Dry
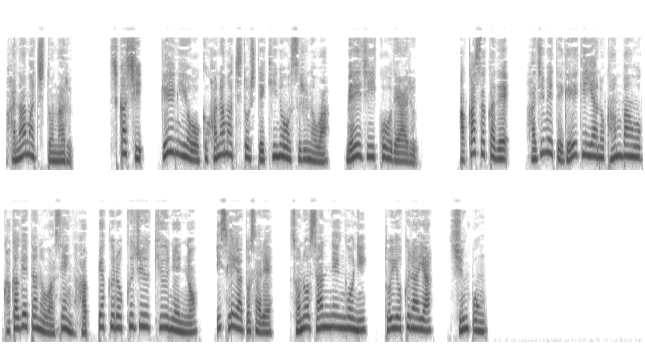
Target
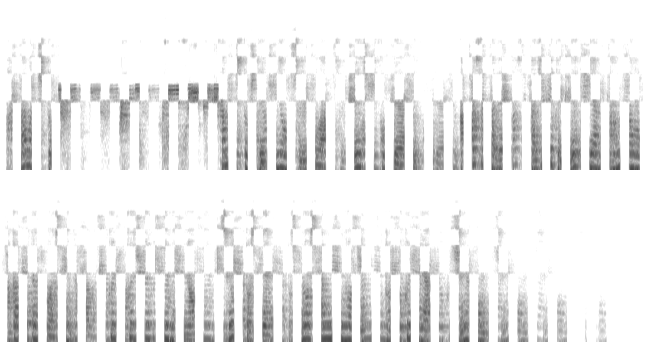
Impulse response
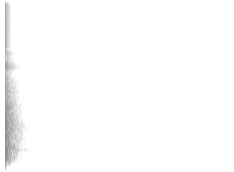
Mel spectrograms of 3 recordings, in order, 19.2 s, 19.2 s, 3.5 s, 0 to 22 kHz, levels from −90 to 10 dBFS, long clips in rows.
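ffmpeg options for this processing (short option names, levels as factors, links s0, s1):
-filter_complex "[0:a]highpass=f=240:p=1,acompressor=threshold=0.0355:ratio=2,aecho=1:1:627|1254|1881:0.2|0.0539|0.0145[s0];[1:a]atrim=start_sample=2205,asetrate=52920,aresample=44100[s1];[s0][s1]afir=irnorm=-1:irlink=0,asettb=1/sr,asplit=3[s2][s3][s4];[s2]atrim=end=0.844[s5];[s3]atrim=start=0.84:end=3.3,asetpts=PTS-STARTPTS,afade=t=in:d=0.004:c=qsin,afade=t=out:st=2.456:d=0.004:c=qsin,lowpass=f=3000:t=q:w=0.5098,lowpass=f=3000:t=q:w=0.6013,lowpass=f=3000:t=q:w=0.9,lowpass=f=3000:t=q:w=2.563,afreqshift=-3500[s6];[s4]atrim=start=3.296[s7];[s5][s6]acrossfade=d=0.004:c1=hsin:c2=qsin[s8];[s8][s7]acrossfade=d=0.004:c1=qsin:c2=hsin,acontrast=25,afreqshift=-210,tremolo=f=300:d=0.571,afftfilt=real='re*gt(sin(2*PI*3.4*pts/sr)*(1-2*mod(floor(b*sr/1024/2200),2)),0)':imag='im*gt(sin(2*PI*3.4*pts/sr)*(1-2*mod(floor(b*sr/1024/2200),2)),0)':win_size=1024:overlap=0.75,volume=0.473"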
